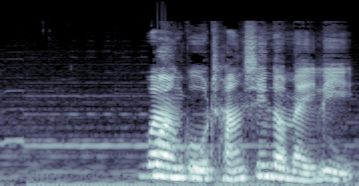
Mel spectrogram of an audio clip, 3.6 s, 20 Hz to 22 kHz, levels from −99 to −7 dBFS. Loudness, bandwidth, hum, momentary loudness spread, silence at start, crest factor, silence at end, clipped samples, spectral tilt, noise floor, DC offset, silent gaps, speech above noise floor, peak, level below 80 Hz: -15 LUFS; 13.5 kHz; none; 7 LU; 0.2 s; 18 dB; 0.05 s; under 0.1%; -5.5 dB/octave; -38 dBFS; under 0.1%; none; 23 dB; 0 dBFS; -40 dBFS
